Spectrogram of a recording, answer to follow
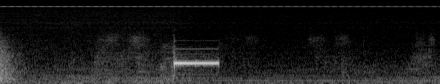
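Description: A sharp thump at the very start, then about two seconds in a single electronic beep: one steady high tone lasting about half a second, over quiet room tone.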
